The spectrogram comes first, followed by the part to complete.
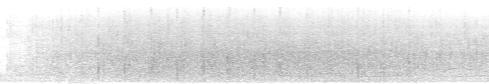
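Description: Audience in a large hall applauding, the clapping building over the first couple of seconds, holding steady, then easing slightly near the end.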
